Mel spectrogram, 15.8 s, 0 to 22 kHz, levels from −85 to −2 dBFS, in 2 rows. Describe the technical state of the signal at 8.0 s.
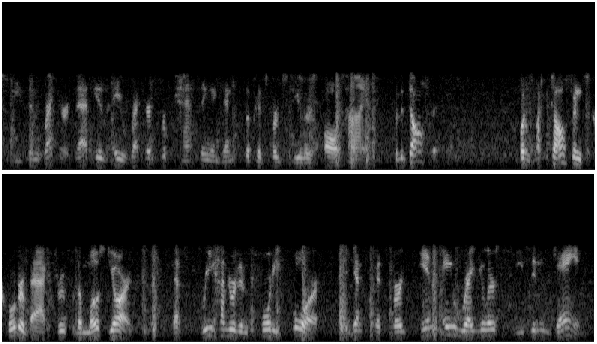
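At 8.0 s the noise suppressor is misjudging parts of the speech as noise, inside a stretch running from 6.91 to 9.65 s. This is speech cut by the noise suppressor. Because its frame-by-frame decision treats quiet speech energy like the steady background, it pulls those bands down along with the noise, by as much as about 17 dB. Over that span, roughly 0.7 s of speech in total is affected. Soft consonants and word endings sound swallowed or faint.

Beneath this, the same suppressor is active across the whole clip, producing noise suppressor artifacts. It cuts the room noise, which sits about 10 dB below the speech, by about 17 dB between words and lets it rise again under them. The speech sits within the narrow 250 Hz to 3.7 kHz band of the phone line.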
